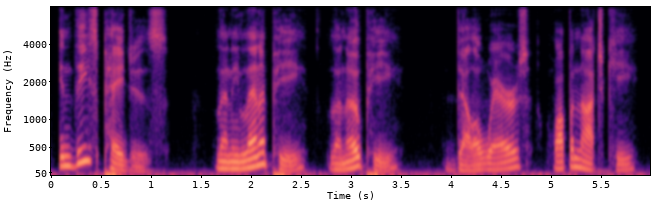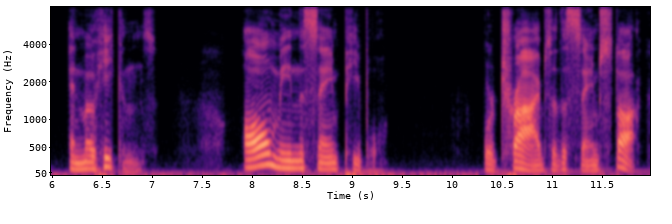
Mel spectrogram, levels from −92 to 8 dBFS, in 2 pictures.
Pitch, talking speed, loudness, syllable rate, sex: 110 Hz, 105 wpm, -20 LUFS, 5.8 syllables/s, male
